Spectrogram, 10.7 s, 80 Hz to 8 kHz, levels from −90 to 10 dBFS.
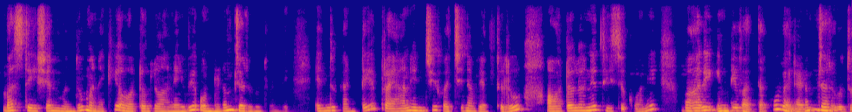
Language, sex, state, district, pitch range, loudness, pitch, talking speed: Telugu, female, Telangana, Nalgonda, 165-220 Hz, -18 LUFS, 190 Hz, 125 wpm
